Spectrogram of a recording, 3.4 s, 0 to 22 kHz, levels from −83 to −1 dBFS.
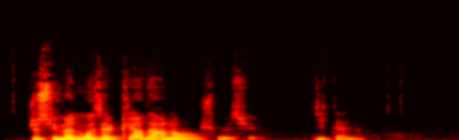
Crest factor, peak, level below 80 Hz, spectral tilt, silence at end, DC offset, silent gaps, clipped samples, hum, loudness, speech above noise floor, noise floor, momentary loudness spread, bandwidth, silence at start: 16 dB; -10 dBFS; -58 dBFS; -5.5 dB/octave; 0.7 s; under 0.1%; none; under 0.1%; none; -25 LUFS; 40 dB; -65 dBFS; 20 LU; 12.5 kHz; 0.2 s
